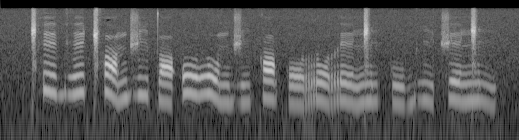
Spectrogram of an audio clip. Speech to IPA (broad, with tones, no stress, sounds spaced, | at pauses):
ǁʰ e˥˧ ɡʱ e˦˥ ǁʰ ɒ˥˩ n d͡ʒ i˥˧ t̪ ɒ˨˩ ʔ o˥˧ ɦ o˥˩ n d͡ʒ i˨˩˦ k ɒ˥˧ k o˨˩ r o˥˩ r e˥˩ ŋ͡ǁ i˧ k u˨˩ ɡʱ i˥˩ t͡ʃ e˥˧ ŋ͡ǁ i˥˩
